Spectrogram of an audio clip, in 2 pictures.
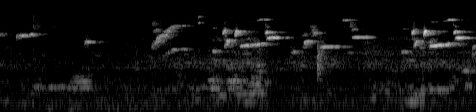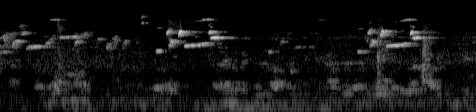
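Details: Goldfinch mule singing a rapid twittering song of high chirps, trills and short whistled notes in bursts separated by brief pauses, in a quiet setting.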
